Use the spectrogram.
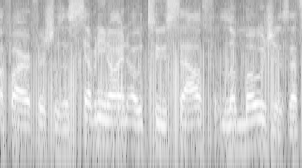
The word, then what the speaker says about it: Limoges: we're told by fire officials is 79 South limoges that's how the locals pronounced that we are told that an eight-year-old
